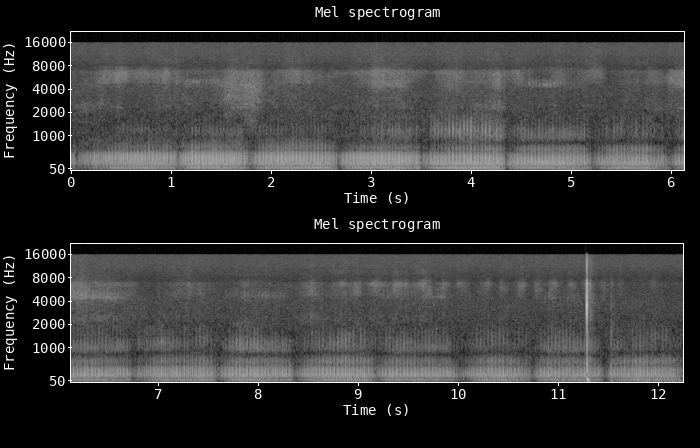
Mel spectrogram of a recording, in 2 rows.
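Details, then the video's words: Kitten on its owner's lap purring continuously, a rich low-pitched rumble repeating in breath-length pulses of roughly 73 per minute, with one faint click late on. "kitten purring"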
